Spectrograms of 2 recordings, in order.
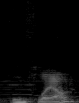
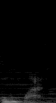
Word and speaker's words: umlaut: I thought it was, because Mum usually says it, and I've always thought of it as umflaut, but it's umlaut.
